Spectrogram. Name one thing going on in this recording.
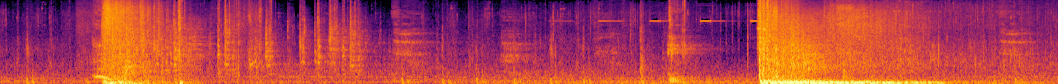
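A shotgun fires loud booming blasts that echo.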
